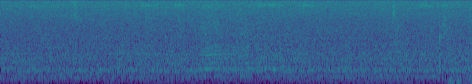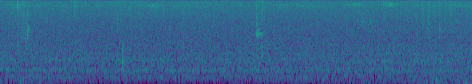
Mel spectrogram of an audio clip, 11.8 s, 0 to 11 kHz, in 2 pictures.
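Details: Russian/Carniolan hybrid honey bees, a 3 pound mail-order package of about 10000 workers with one queen, being installed into a new hive in April 2012; a steady dense droning hum with scattered faint clicks and ticks throughout.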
